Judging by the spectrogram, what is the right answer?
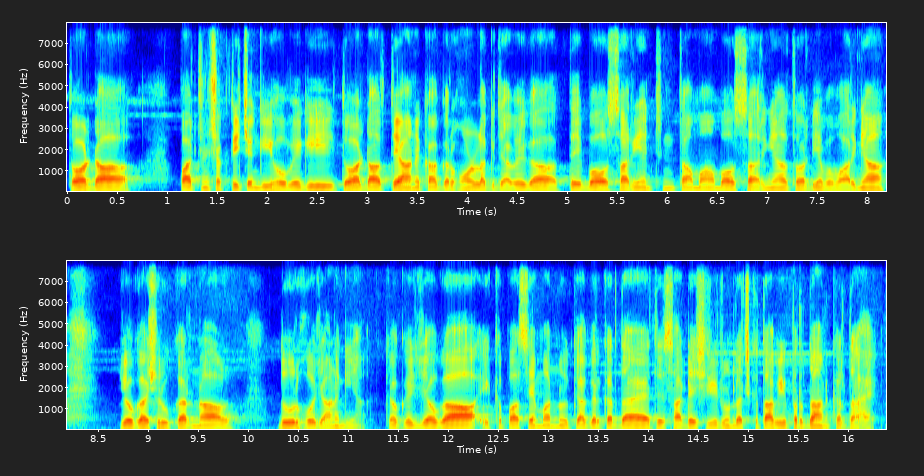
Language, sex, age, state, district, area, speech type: Punjabi, male, 45-60, Punjab, Barnala, urban, spontaneous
